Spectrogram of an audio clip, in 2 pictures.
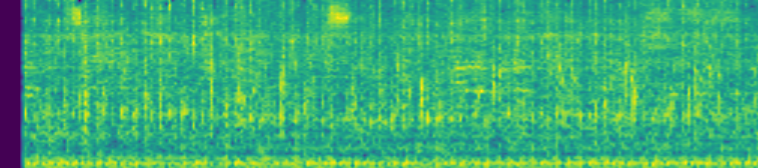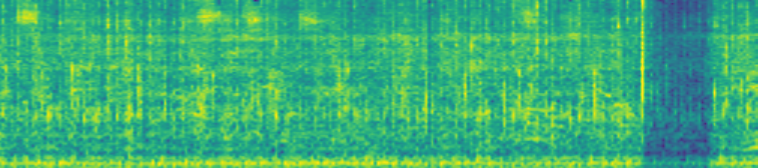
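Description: A portable fire pump's engine running steadily and loudly with an unchanging hum. The sound drops away abruptly for a moment near the end.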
